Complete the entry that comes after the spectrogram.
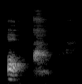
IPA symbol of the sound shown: ɒk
